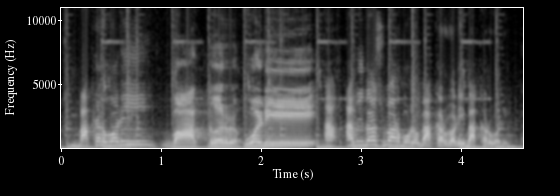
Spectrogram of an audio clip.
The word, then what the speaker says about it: बाकरवड़ी: अरे असली होता है बाकरवड़ी। हाँ पहले उच्चारण सीखो, बाकरवड़ी होती है, बाकरवड़ी। हाँ वही नहीं, बाकरवड़ी। फर्क है भाकरवड़ी और बाकरवड़ी में। बोल के दिखाओ बाकरवड़ी। भाकरवड़ी। अरे बाकरवड़ी, बकरी बोलो, बकरी।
